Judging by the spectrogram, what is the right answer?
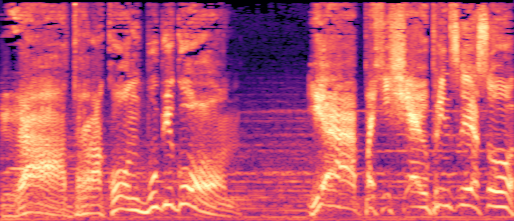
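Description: Someone shouts in a put-on character voice at a very slow pace, with clear music in the background. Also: man. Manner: menacing, boastful.

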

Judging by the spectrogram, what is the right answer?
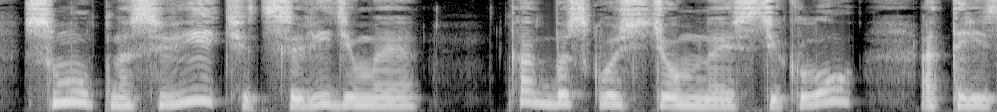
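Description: A quiet setting behind a plain read-aloud passage.

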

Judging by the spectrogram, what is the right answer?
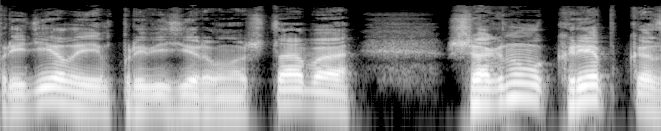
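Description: Natural-voiced reading aloud

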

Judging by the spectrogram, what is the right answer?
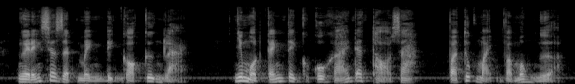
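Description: Here is a natural reading voice. The text is read without strain.

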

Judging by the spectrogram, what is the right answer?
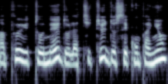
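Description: A plain read-aloud voice moves through ordinary pitch variation.

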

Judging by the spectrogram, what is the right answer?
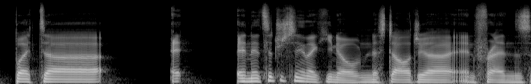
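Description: On a very clean recording with a silent background, a man speaks at a moderate pace and a fairly low pitch. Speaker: podcast host, designer and photographer. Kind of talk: casual chat. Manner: animated.

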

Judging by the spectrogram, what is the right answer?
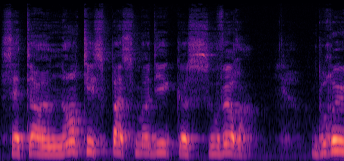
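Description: This clip is plain reading aloud.

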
